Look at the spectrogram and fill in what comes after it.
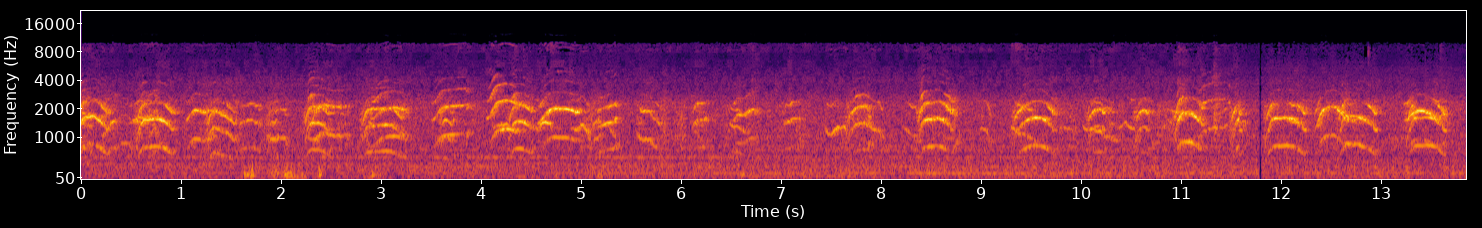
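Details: American Bully kennel dog heard in a dense run of high whines and yips. The bent, arching notes come quickly, sometimes overlapping and crowding together, and continue for the whole stretch.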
